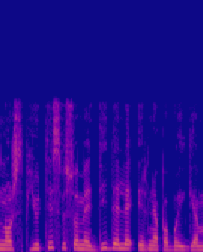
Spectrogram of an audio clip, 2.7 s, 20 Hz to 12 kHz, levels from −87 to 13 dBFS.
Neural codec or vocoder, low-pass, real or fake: none; 7.2 kHz; real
